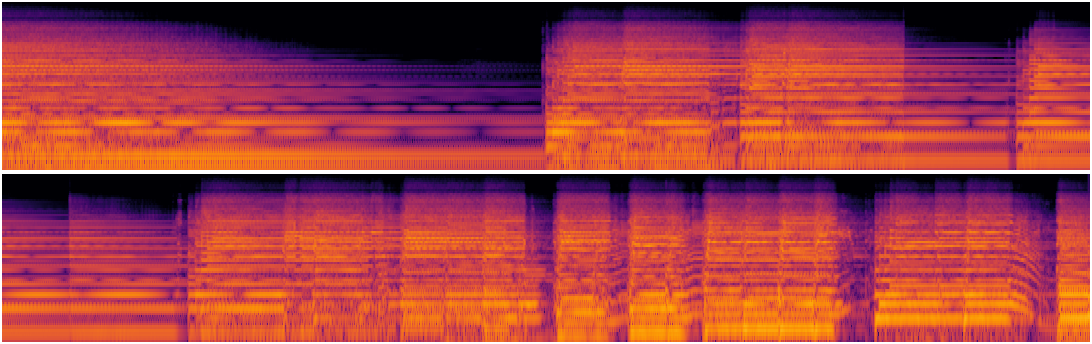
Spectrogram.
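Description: Electric guitar played through a Kardian Serotonin Origin S.T. overdrive pedal, its drive knob turned down low, into a Roland JC amp model on an HX Stomp. A single chord rings and fades for about five seconds, then a run of strummed chords and short, choppy stabs follows with light overdrive.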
